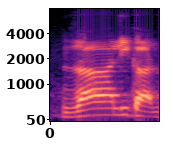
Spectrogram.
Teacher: Zal we long due to standing fatha on it. Kaf we read in light sound.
